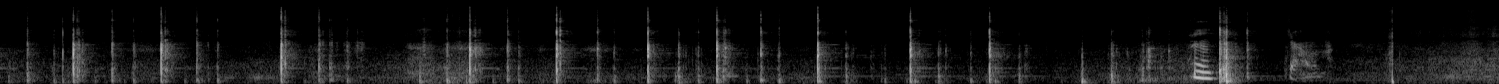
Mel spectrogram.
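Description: A plastic toy doll chair being handled, with an irregular run of sharp clicks and knocks, a few a second, as its parts are moved up and down.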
